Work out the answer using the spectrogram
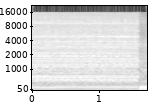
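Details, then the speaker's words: Mitsubishi Evo IX after fitting a rebuilt Forced Performance Green turbo, not yet driven, exhaust manifold smoke burning off: even, steady low idle with no stumble or hunting, brief dip at the end; normal idle. "it's that's actually really not bad right now to be honest with you it sounds good it's not stumbling or anything"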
